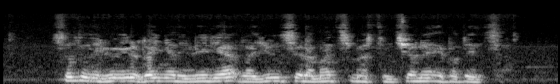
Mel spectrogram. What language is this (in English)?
Italian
